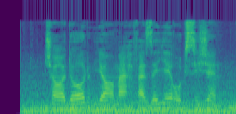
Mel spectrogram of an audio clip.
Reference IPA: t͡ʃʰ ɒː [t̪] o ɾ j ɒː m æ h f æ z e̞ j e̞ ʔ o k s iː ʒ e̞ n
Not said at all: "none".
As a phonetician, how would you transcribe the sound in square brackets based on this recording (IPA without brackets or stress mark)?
d̪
